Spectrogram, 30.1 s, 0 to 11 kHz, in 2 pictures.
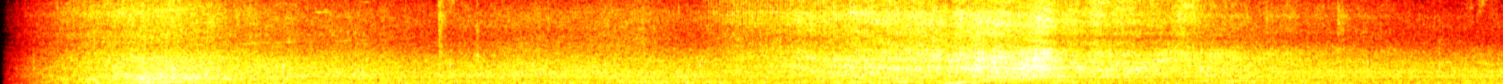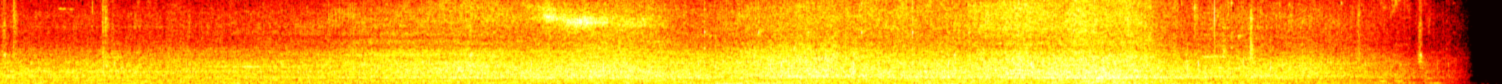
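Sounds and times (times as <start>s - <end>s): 
traffic: 0.0s - 29.8s.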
